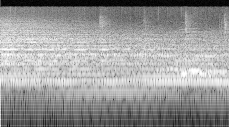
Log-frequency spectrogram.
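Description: A band with trumpet, saxophone, trombone and electric guitars holding a sustained final chord that rings on steadily after a last hit.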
